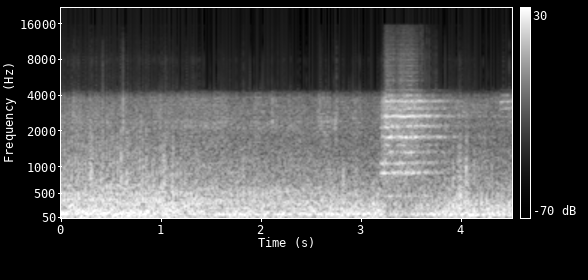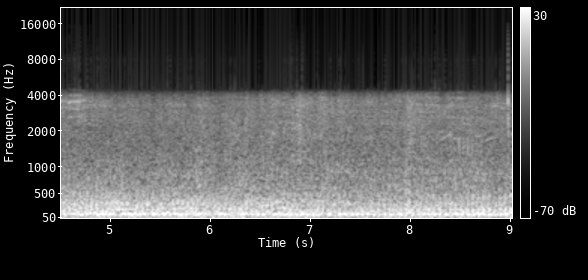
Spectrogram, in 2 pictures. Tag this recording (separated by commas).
Vehicle, Speech, Toot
